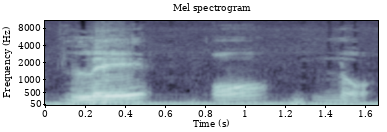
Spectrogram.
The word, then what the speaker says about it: leono: Granda leono, duas vogais em Esperanto nunca, elas sempre formam sílabas à parte. Se nós temos três vogais, nós temos três sílabas. Então, leono. E o acento sempre cai na penúltima sílaba.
